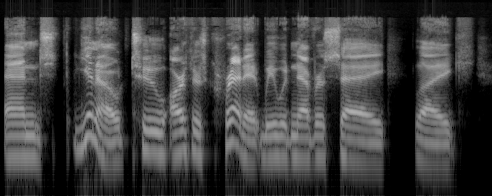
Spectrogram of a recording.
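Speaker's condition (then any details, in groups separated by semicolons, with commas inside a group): No condition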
